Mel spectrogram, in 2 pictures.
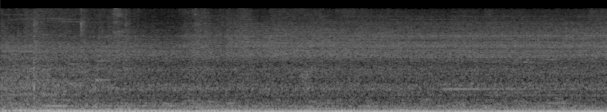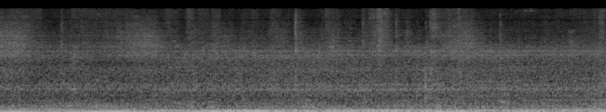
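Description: A bus engine rumbles low and steady close by.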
